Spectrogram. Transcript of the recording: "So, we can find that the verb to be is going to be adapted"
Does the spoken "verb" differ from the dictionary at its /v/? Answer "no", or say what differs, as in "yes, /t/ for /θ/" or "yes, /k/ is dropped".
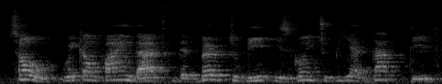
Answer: yes, /b/ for /v/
